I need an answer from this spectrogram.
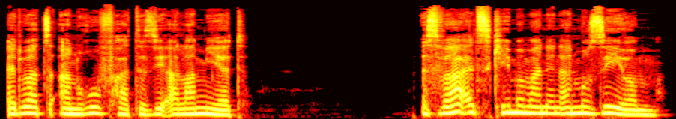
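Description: A woman reading a first-person novel in calm, even scripted narration. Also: medium pitch, normal speed, no echo, studio quality. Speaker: audiobook narrator.

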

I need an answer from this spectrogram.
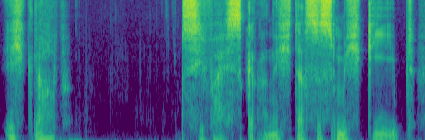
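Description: A man voicing a lovesick teenage boy wizard for a storybook, in a breathy whisper when smitten and high shouting when furious. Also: fairly even intonation, unhurried, no echo, clean studio sound, heavily acted. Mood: lovestruck whisper.

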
